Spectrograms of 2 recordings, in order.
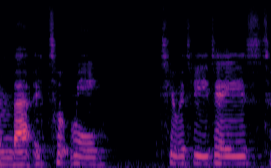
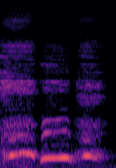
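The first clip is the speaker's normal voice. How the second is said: retold high gasp; 11 semitones higher than usual. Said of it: "I was like".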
